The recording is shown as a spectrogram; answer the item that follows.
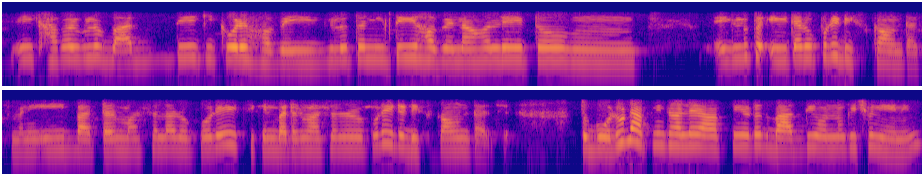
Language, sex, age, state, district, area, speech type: Bengali, female, 18-30, West Bengal, Bankura, urban, conversation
